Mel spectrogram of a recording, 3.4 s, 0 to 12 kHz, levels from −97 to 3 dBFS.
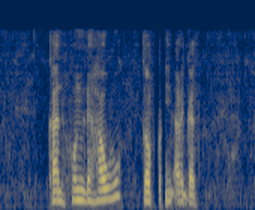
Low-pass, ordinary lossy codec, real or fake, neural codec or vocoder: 7.2 kHz; MP3, 64 kbps; fake; codec, 16 kHz, 4.8 kbps, FACodec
